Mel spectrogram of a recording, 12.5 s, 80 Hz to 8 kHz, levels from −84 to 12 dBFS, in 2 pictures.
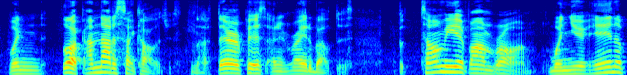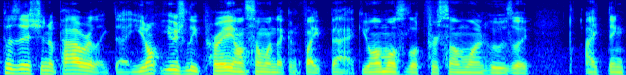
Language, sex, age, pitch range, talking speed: English, male, 20-39, 120-175 Hz, 235 wpm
